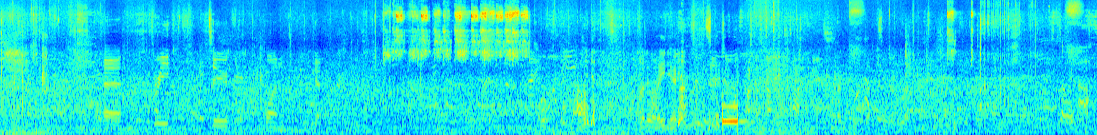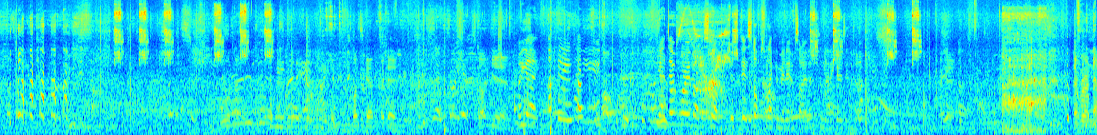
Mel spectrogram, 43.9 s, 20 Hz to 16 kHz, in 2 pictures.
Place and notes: Richmond Terrace, Brighton, Vereinigtes Königreich - Brighton - the Level - sounder preperation
In Brighton at the Level - a public playground - here a short recording of the preperation of a group of art students for their presentation at the Brighton sound art festival
soundmap international:
social ambiences, topographic field recordings
South East England, England, United Kingdom, 18 March 2022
